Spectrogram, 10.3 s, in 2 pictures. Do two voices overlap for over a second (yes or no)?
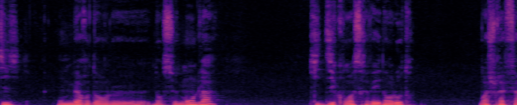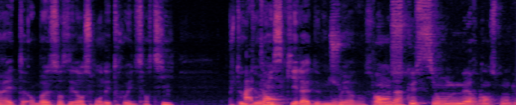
yes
